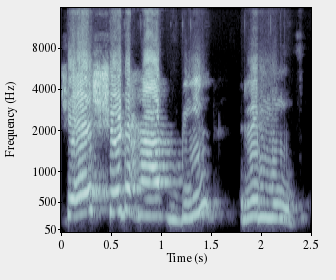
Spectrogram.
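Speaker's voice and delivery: slow and spaced; slow model sentence. Shown as a demonstration. Teacher dictating the passive sentence slowly. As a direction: drop each word in place. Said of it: "बस आप बोल रहे हैं".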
